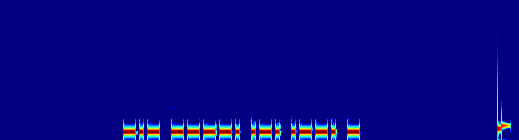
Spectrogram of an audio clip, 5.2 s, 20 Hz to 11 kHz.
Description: Morse code, heard as a keyed tone, about 30 wpm, 700 Hz. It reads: K9RPT
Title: USA Call Signs - 5 Characters - 2x Character Spacing - 30wpm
